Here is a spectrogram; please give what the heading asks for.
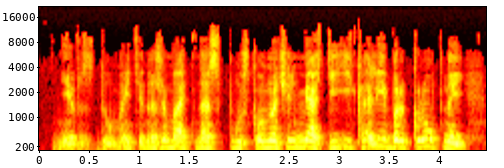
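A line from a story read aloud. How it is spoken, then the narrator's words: Pleading. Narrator (Russian): взмолился снайпер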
